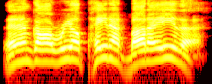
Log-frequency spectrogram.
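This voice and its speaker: A man doing a loud wisecracking Northeastern inmate. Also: high-pitched, animated, normal speed, dry recording, pitched above the performer's own voice. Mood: griping. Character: fast-talking bald male inmate, griping.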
